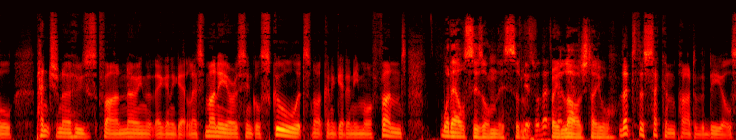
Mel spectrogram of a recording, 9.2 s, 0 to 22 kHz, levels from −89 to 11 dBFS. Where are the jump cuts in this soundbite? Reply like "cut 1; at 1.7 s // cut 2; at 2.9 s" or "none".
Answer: cut 1; at 1.2 s // cut 2; at 5.4 s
